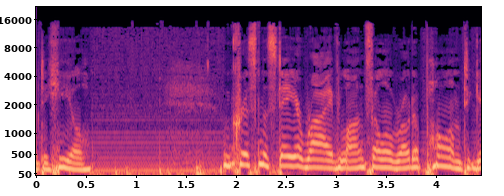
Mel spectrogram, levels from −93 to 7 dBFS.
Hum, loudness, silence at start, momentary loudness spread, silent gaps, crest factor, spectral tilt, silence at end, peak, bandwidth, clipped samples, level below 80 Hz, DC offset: none; -11 LUFS; 0 s; 13 LU; none; 10 dB; -6.5 dB/octave; 0 s; 0 dBFS; 15.5 kHz; under 0.1%; -24 dBFS; under 0.1%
